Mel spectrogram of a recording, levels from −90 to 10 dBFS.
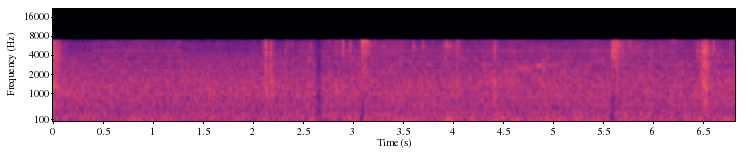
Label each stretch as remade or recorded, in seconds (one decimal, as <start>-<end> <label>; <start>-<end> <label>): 0.0-0.4 recorded; 0.4-1.3 remade; 1.3-2.5 recorded; 2.5-6.8 remade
